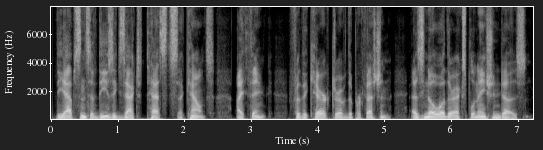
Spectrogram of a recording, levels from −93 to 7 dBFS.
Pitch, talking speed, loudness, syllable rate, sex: 110 Hz, 165 wpm, -17 LUFS, 5.4 syllables/s, male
